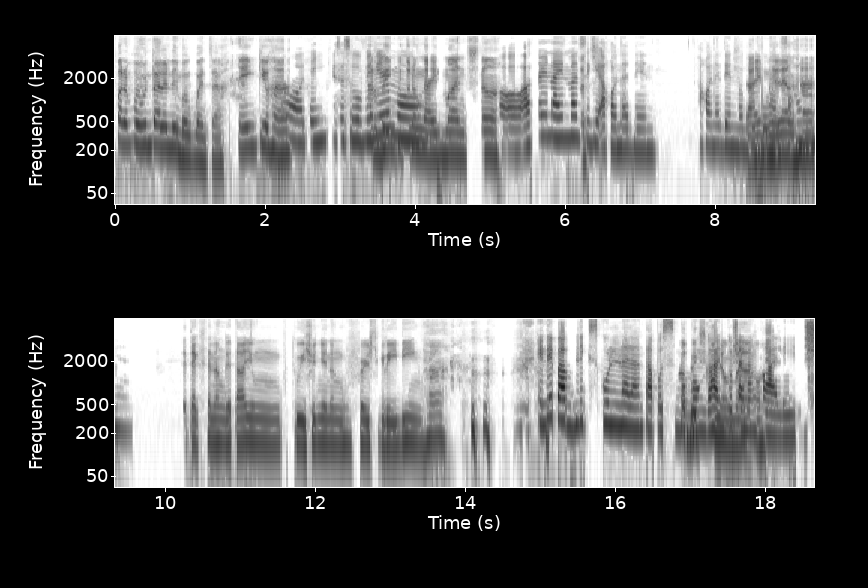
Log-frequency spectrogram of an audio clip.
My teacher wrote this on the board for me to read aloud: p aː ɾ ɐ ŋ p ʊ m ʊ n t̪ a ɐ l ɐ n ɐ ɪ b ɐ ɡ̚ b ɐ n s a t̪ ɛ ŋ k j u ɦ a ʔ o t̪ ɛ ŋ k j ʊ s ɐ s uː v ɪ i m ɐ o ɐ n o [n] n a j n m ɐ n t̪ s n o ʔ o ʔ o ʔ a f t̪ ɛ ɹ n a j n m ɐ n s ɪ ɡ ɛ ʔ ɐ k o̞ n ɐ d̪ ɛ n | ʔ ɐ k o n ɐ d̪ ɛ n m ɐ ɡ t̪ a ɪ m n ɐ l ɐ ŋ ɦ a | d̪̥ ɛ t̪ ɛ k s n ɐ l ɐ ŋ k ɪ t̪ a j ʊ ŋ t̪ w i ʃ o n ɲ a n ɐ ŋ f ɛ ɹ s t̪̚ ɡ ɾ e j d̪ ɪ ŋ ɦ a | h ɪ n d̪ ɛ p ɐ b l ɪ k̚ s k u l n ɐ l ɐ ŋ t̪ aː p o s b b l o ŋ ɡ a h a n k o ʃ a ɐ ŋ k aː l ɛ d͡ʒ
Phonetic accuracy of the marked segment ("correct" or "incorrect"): incorrect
